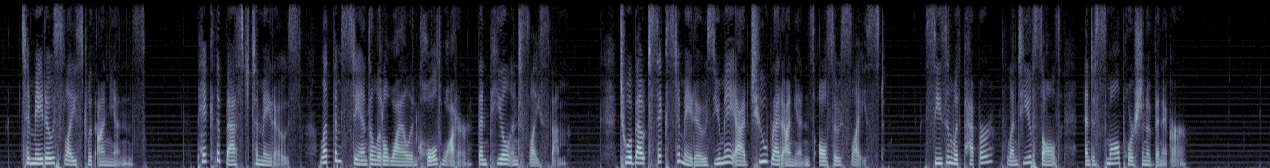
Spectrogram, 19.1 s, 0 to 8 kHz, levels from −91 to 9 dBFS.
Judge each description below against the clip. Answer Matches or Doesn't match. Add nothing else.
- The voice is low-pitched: Doesn't match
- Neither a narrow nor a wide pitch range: Doesn't match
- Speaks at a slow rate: Doesn't match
